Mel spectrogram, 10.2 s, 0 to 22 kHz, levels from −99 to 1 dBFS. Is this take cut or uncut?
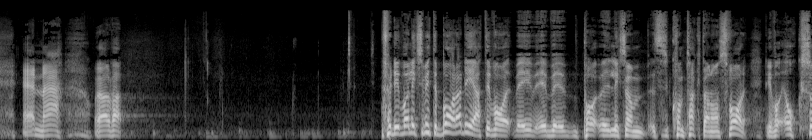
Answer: cut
